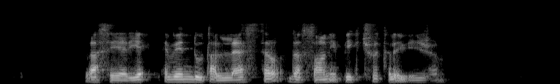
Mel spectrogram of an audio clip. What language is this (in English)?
Italian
